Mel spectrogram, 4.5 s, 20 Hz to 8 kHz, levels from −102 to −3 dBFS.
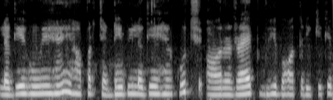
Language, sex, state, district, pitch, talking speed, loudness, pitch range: Hindi, female, Chhattisgarh, Raigarh, 220 Hz, 215 wpm, -28 LUFS, 205-225 Hz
